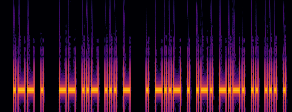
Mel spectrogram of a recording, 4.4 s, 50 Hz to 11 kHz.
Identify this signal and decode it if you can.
Morse code, heard as a keyed tone, about 34 wpm, 700 Hz. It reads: WE MUST EXERCISE
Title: Sentences from Top 1200 Words 35wpm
